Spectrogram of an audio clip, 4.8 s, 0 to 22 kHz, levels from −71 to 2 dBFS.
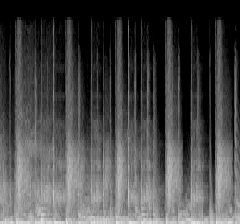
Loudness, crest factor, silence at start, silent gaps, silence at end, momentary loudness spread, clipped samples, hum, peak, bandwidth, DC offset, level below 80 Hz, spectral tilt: -12 LUFS; 12 dB; 0 s; none; 0 s; 2 LU; under 0.1%; none; 0 dBFS; over 20 kHz; under 0.1%; -18 dBFS; -4.5 dB/octave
